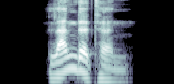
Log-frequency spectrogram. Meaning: inflection of landen: 1. first/third-person plural preterite 2. first/third-person plural subjunctive II
- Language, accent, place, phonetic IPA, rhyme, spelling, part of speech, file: German, Germany, Berlin, [ˈlandətn̩], -andətn̩, landeten, verb, De-landeten.ogg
